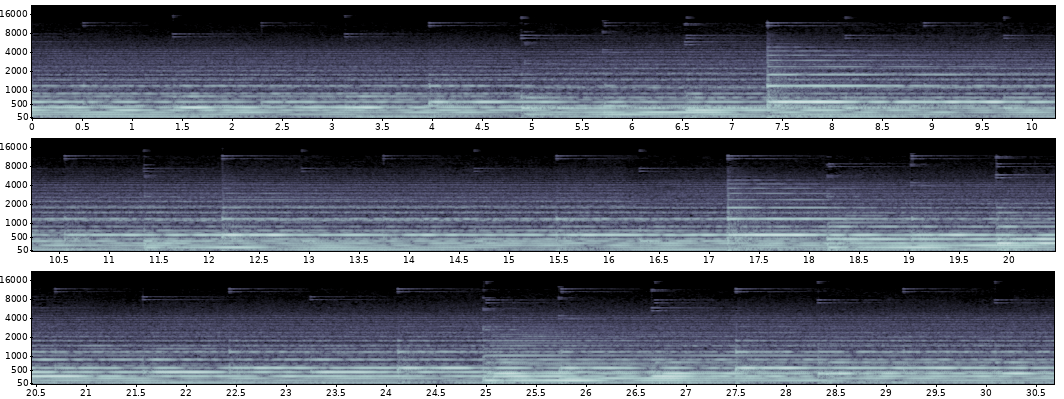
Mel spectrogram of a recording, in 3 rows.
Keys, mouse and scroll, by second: 0.8 e, 8.1-10.5 middle drag, 10.8 Tab, 12.6 shift+d, 13.7 middle click, 15.6-17.5 drag, 19.5-24.2 middle drag, 23.0 shift+a, 25.5 s, 26.9 s, 29.0-30.6 drag.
